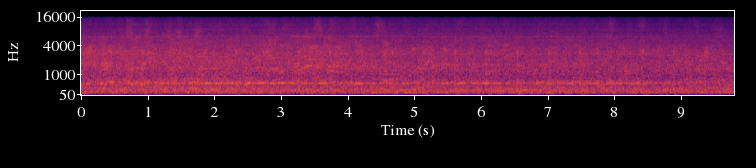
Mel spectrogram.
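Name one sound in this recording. An ice resurfacing machine hums as it drives by.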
